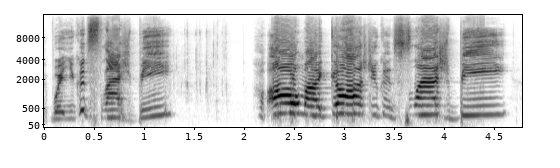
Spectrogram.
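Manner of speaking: high, loud, drawn-out disbelief; stunned high cry of disbelief; shocked surprise. Real, not acted. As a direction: gasp it out as the shortcut dawns on you. Discovers a shortcut command.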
